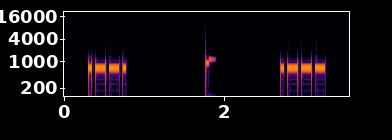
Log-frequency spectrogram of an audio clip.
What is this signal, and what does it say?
Morse code, heard as a keyed tone, about 28 wpm, 700 Hz. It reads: P J
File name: Single-Letter-Number-28wpm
